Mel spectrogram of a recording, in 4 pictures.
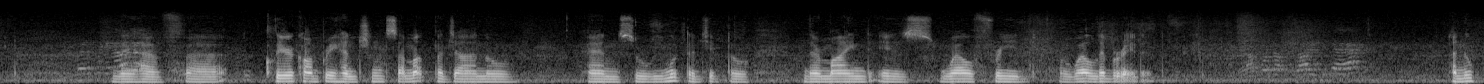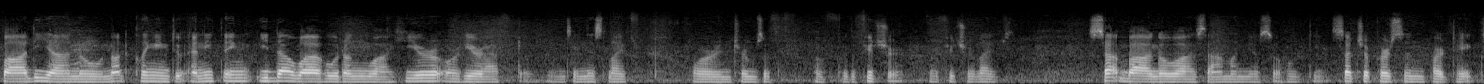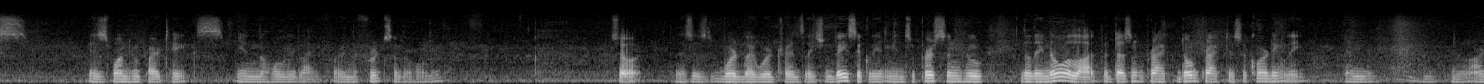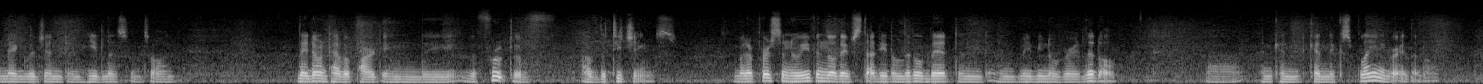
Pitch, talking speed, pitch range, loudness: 130 Hz, 135 wpm, 120-135 Hz, -20 LUFS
